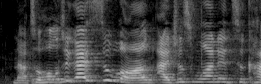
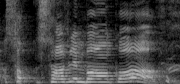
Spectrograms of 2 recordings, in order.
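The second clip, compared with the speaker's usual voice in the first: put-on Oka accent; 4 semitones higher, 4 dB louder than usual. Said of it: "I can't even do the accent".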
